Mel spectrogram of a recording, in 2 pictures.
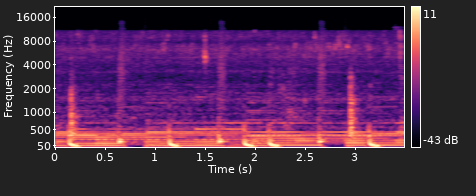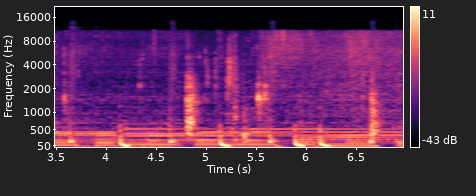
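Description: Hot oil sizzling steadily in a pot as battered chicken pieces deep-fry, getting louder near the end as another batter-coated drumstick is lowered in. Background music with a steady beat of about two strokes a second plays under it.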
